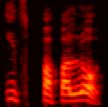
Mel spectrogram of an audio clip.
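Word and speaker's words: Itzpapalotl: But he pronounced it as the following. It's Papalotl.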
